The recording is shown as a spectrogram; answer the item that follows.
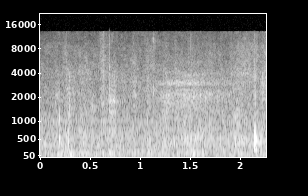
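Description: Faint handling of paper documents: a few light taps and rustles in the first second as a sheet is lowered and set down.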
